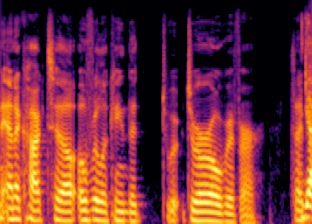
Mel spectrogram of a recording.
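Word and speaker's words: Douro: So you can have port wine and a cocktail overlooking the Duro River. Did I pronounce that correctly?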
